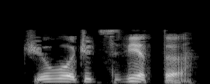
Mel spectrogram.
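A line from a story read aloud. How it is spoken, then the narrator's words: Groaning. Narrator (Russian): простонал он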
